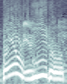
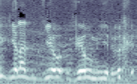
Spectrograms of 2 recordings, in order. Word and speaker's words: Belmiro: Como é que se pronuncia? Vila Velmiro ou Vila Belmiro? – Belmiro, doente. – Eu sempre falei Vila Velmiro.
